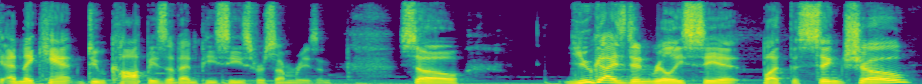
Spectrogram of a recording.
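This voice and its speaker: A man with a mid-range, slightly bright voice hosts a livestream, chatting casually with his viewers in a rambling, joking, self-deprecating way. He's a game reaction streamer working from a home setup with a green screen, with music playing in the background.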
